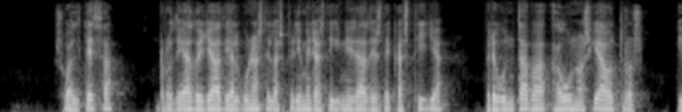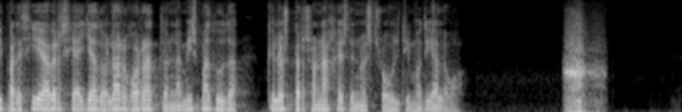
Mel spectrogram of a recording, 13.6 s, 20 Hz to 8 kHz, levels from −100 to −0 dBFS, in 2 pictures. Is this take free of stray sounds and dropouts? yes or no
no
